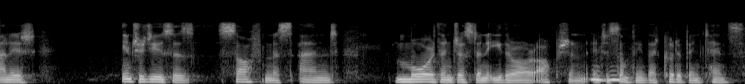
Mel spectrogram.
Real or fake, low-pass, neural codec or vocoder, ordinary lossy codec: real; 7.2 kHz; none; Opus, 32 kbps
